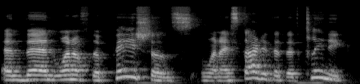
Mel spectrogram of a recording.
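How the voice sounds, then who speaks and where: A woman's voice: medium pitch, lively intonation, unhurried, fairly bright tone. Albanian-accented woman doctor, chatty. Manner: chatty storytelling. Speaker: primary care physician guest. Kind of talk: conversational interview.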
